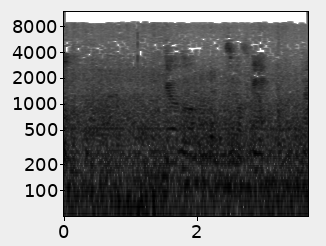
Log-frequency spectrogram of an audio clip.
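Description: A steady, loud rumble of a JR 415 series electric train running on the Nippo Line from Kokura to Nakatsu, with dense low-frequency roar and a few faint whining tones rising briefly over the noise.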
